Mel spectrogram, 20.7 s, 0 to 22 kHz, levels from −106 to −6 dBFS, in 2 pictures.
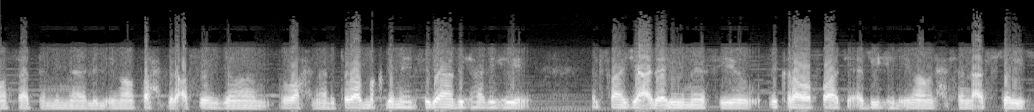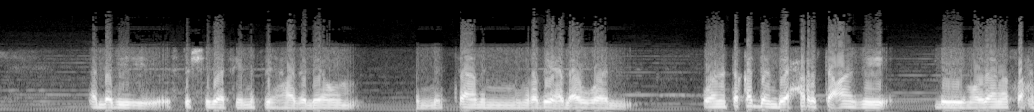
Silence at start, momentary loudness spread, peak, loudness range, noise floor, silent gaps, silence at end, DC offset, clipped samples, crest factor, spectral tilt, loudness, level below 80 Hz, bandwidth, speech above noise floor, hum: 0 s; 8 LU; -4 dBFS; 3 LU; -46 dBFS; none; 0 s; under 0.1%; under 0.1%; 12 dB; -8.5 dB/octave; -15 LUFS; -52 dBFS; 9 kHz; 31 dB; none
